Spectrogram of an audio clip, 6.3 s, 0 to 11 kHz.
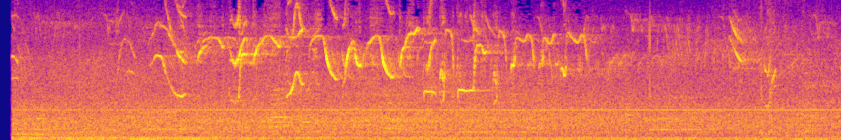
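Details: Blue-grey Tanager in Lima, Peru, where it was introduced around 1970, giving a busy run of thin, high, squeaky chirps and twittering notes, with a steady low rumble of distant traffic underneath.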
